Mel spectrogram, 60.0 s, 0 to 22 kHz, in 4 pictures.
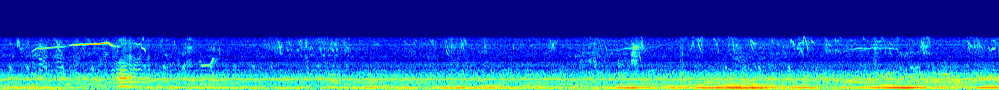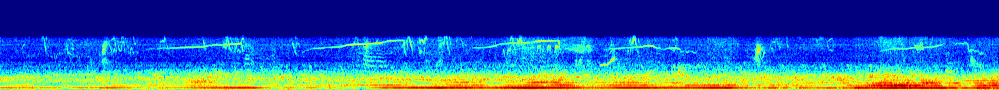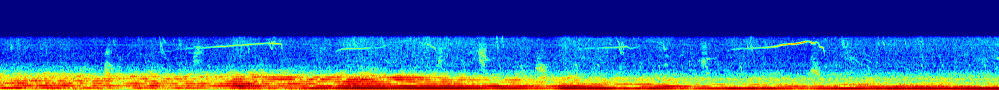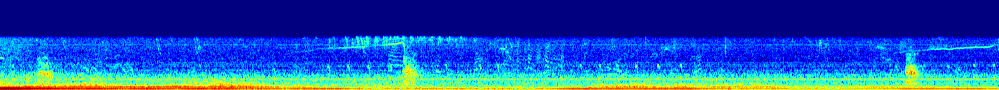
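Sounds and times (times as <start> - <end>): birds chirping: 0.0 - 59.9
vehicle engine running: 2.4 - 59.9.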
